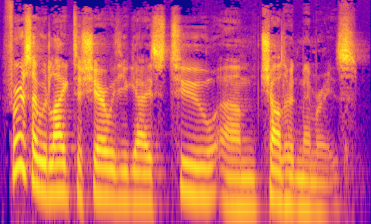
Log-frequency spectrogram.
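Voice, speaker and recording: A man's voice: medium pitch, moderate pace, fairly bright tone. Swiss-born man telling a childhood story. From Switzerland. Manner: casual storytelling with fillers. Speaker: filmmaker and speaker. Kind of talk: personal talk to a live audience.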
